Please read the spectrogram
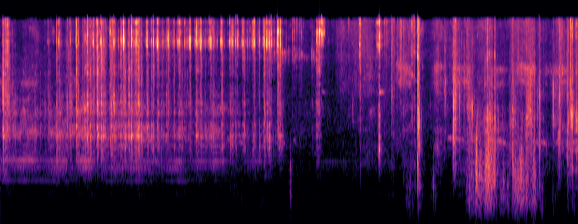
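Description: Metal tool clicking and jangling as a wrench works on the stock horn's mounting bolt behind the grille: a dense run of fine metallic clicks for the first few seconds, then a few sharper separate clicks and rattles near the end.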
